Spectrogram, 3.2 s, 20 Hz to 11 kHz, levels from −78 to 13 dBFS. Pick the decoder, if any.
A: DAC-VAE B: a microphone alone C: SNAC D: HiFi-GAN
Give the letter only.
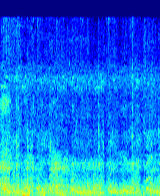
B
